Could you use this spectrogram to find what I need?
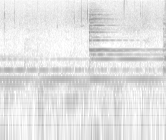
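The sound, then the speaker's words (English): A bell rings with sustained, steady, clear tones that hold throughout, brightening again with fresh strikes partway through and near the end. “We have a bell ringing here. Maybe they should be able to hear that.”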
